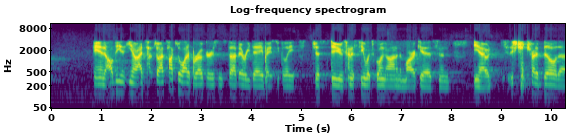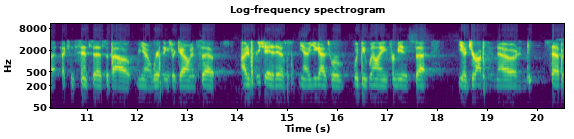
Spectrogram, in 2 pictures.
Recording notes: This is a phone call with freightwaves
